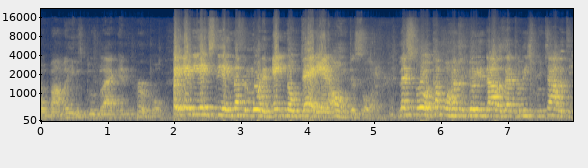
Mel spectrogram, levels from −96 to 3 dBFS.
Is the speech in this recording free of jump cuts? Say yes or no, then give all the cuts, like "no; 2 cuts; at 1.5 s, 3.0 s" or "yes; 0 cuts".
no; 2 cuts; at 1.9 s, 5.2 s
